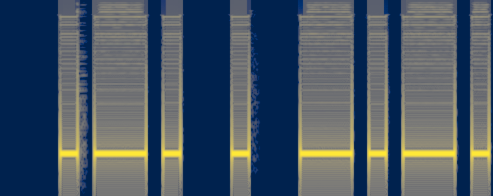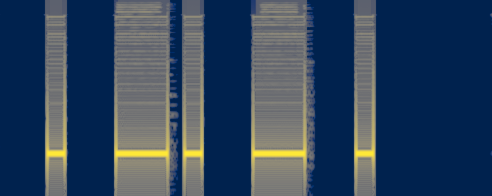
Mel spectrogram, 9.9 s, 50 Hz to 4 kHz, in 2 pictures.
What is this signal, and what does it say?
Morse code, heard as a keyed tone, about 7 wpm, 550 Hz. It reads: RECENTE
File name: Files Web tls / Morse on9fv / morse7kps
